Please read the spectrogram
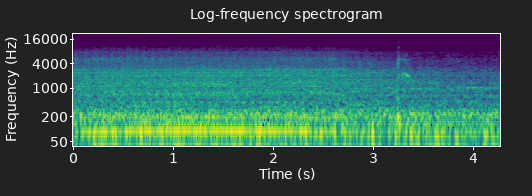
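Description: A Ford's engine held at raised revs, heard from inside the cab with the heater blower running, for an alternator output test under electrical load. The steady engine note weakens a little past halfway.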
